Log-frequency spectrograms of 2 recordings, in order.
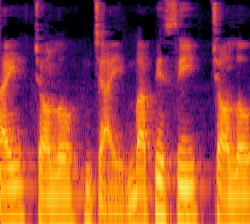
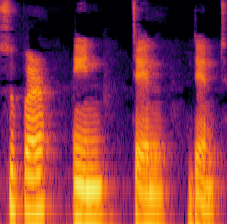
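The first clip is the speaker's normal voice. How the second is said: slow "superintendent": super, in, ten, dent; broken into syllables; much slower than usual. Shown as a demonstration. Teacher making spelling clear, "superintendent" slowly in pieces. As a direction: pause between each piece of "superintendent". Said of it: "ভেঙে নিলে clear হয়ে যাবে".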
